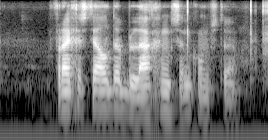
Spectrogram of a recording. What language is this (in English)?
Afrikaans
